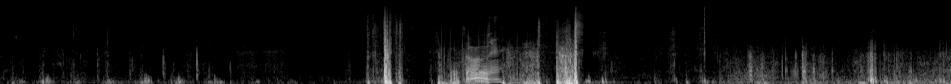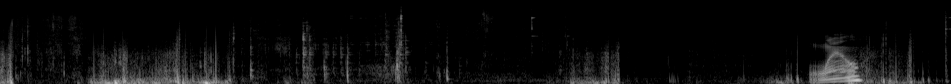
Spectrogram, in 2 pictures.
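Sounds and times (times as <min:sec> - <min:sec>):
footsteps: 0:00.0 - 0:16.8
rustling handling noise: 0:00.0 - 0:19.0
metallic clicks and clinks: 0:14.7 - 0:15.2.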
